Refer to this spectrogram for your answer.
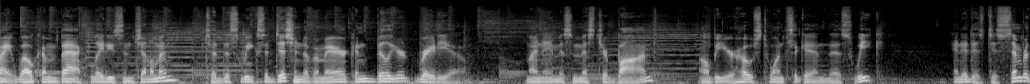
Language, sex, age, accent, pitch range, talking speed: English, male, 30-49, American, 100-120 Hz, 185 wpm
